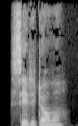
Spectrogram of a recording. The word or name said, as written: sættedommer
